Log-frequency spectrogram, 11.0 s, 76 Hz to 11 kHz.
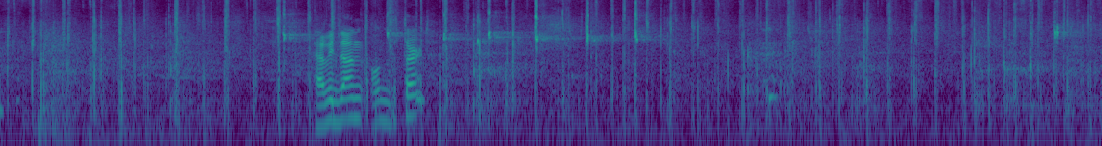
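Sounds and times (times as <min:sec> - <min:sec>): quick footfalls on indoor court: 0:00.0 - 0:11.0.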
